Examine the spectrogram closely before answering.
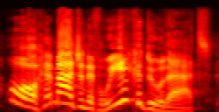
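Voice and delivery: high, loud character voice; excited cartoon character. Host voices Dolph marvelling at the idea, hammed-up excitement.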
